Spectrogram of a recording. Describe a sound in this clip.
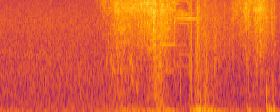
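A game character drops from a ledge with a rushing whoosh.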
